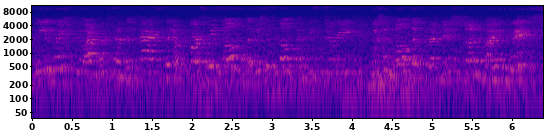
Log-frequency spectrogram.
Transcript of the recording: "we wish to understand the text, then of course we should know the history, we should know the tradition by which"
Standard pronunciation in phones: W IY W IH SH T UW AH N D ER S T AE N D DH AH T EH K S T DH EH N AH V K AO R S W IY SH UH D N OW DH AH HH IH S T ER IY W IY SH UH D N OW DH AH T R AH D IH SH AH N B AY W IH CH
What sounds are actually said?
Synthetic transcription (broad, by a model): W IY W IH SH T UW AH N D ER S T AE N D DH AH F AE K T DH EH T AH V K AO R S W IY SH UH D N OW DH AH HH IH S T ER IY W IY SH UH D N OW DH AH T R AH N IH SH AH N B AY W IH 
